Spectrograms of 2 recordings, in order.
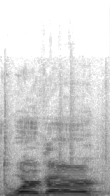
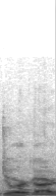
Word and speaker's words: Duergar: it works I've heard in it pronounced a couple ways. Dwargar, Dwogger. Hold on. Hold on. I pronounce it Duergar now, after much training. Because they call them Drugar.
